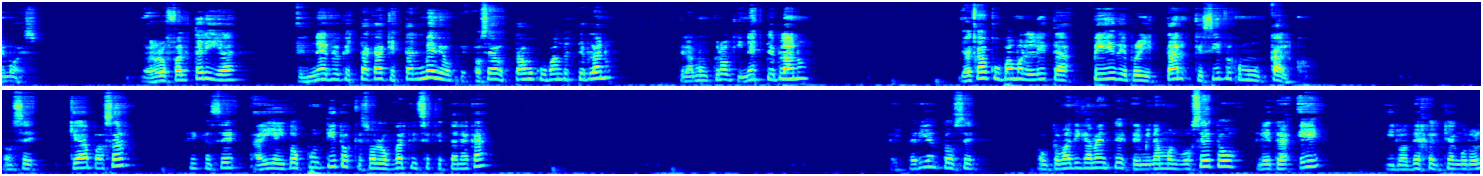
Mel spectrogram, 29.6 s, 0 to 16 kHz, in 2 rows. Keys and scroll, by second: 11.0 p, 27.5 e.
